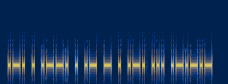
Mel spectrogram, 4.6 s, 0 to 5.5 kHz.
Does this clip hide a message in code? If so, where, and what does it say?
Yes: Morse code from 0.2 to 4.2 s, heard as a keyed tone, about 25 wpm, 600 Hz. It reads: REPEATERS.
